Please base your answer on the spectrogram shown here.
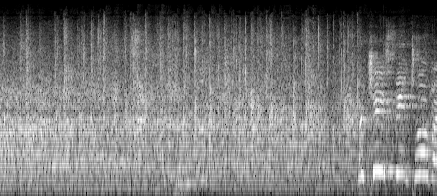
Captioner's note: audience laughing; audience applauding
